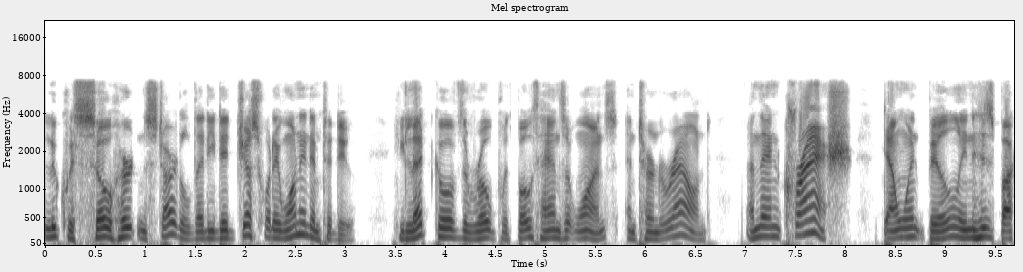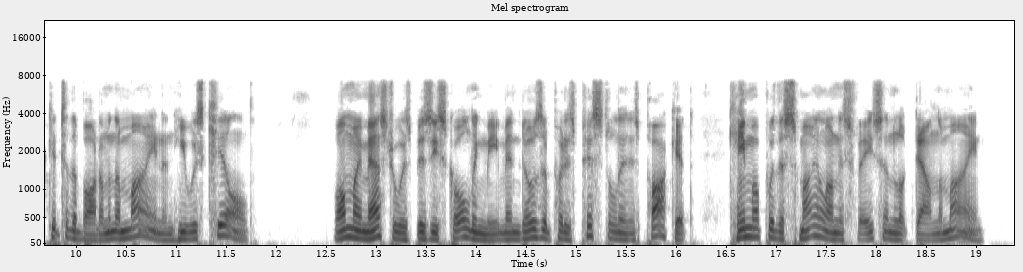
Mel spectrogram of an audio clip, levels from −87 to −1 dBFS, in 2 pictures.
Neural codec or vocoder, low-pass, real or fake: none; 7.2 kHz; real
